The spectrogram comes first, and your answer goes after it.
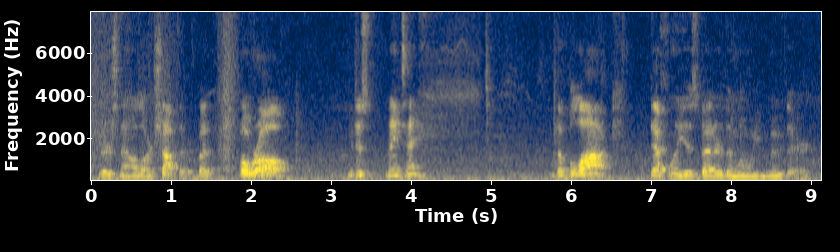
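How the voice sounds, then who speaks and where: Amid audible room echo and noticeable background noise, a man at medium pitch speaks at a moderate pace with ordinary pitch variation and long, frequent pauses. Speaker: resident speaking at public meeting. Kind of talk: public comment. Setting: county commission meeting room. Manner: projecting loudly.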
